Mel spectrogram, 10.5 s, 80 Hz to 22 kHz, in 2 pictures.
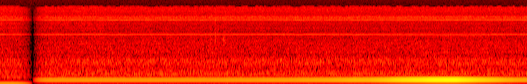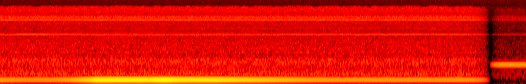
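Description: A 300 Hz test sine tone through a speaker, passing through an op-amp bridged-T peak filter; it swells louder twice, around four and seven seconds in, as the filter's resonant peak is swept across it. It starts a moment in, just after a 100 Hz tone cuts off.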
